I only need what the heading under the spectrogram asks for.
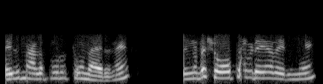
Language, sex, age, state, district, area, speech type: Malayalam, female, 30-45, Kerala, Malappuram, rural, conversation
